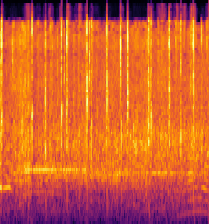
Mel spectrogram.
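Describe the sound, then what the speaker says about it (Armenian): An award ceremony audience claps loudly and steadily throughout, a dense continuous applause from a large crowd in a hall. "Տաթև Ասատրյան, բարձր ծափահարություններ"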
